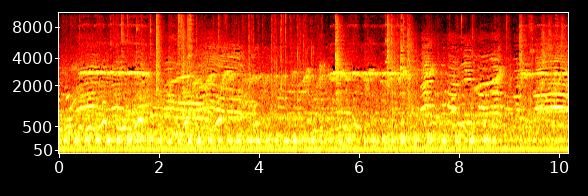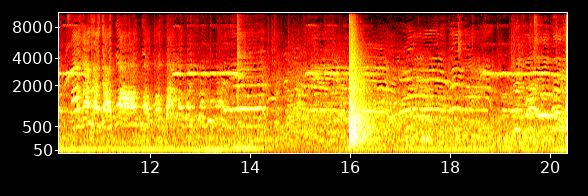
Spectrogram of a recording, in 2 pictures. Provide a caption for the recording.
Protests in Chile 2019. The police arrive and the protesters calm down 02
Protests in Chile 2019. The police arrive and the protesters calm down, then face each other slightly 02
2019, arrive, Chile, down, face, other, police, protesters, slightly, The, then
